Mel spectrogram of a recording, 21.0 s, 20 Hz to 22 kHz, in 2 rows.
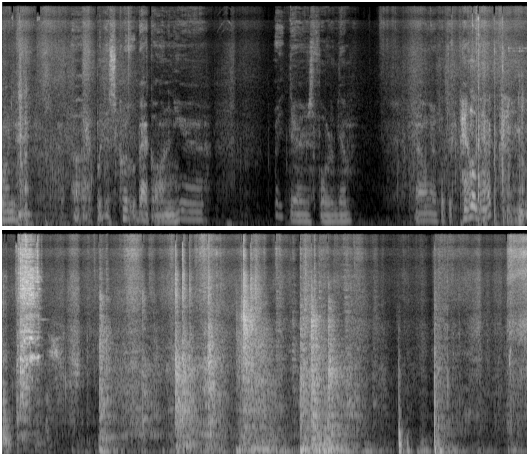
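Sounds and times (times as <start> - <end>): panel scraping and clattering: 9.4 - 21.0.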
